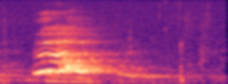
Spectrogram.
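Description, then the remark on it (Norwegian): A single sharp sneeze bursts out, loud and abrupt, then fades quickly into quiet with faint background noise. “Prosit.”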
